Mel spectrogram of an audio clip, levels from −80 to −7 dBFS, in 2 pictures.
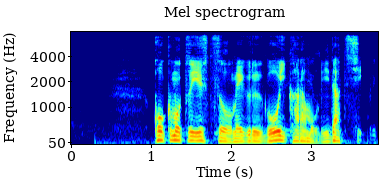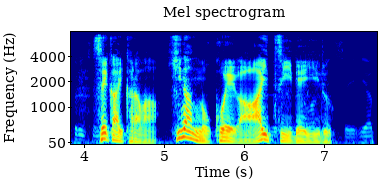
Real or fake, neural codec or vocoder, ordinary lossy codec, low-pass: real; none; none; 7.2 kHz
